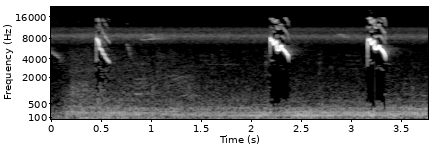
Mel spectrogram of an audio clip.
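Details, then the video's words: Mountain white-eye notes used as a lure to make quiet birds start singing: three sharp, very high downward-sliding whistles spaced about a second or more apart, with a soft low background murmur. "PANCINGAN BURUNG PLECI MONTY BAHAN MACET BUNYI AGAR GACOR NGALAS BUKPAR"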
